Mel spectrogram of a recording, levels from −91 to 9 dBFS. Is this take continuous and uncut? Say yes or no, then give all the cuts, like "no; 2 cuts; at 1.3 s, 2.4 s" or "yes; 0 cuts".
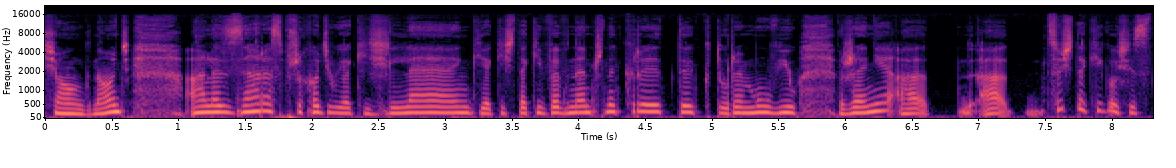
yes; 0 cuts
